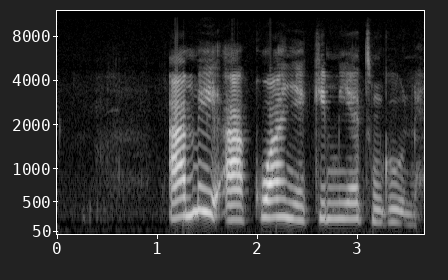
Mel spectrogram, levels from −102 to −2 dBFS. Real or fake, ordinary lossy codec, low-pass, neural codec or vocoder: real; none; 10.8 kHz; none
